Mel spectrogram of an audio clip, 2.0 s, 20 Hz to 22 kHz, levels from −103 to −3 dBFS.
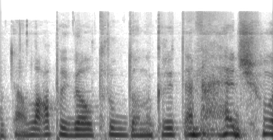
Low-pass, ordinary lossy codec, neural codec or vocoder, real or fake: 14.4 kHz; Opus, 24 kbps; vocoder, 44.1 kHz, 128 mel bands every 256 samples, BigVGAN v2; fake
